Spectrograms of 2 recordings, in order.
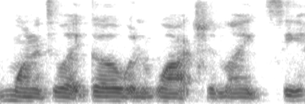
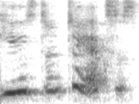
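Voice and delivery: much higher-pitched, loud shouted call. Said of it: "Or like [name]".

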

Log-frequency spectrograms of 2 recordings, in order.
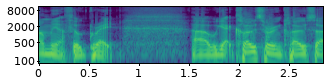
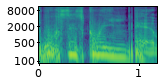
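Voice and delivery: mock very high, screamed voice; 10 semitones higher than usual. Retelling a strip search, the speaker acts out the searcher screaming at them. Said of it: "screaming at me".

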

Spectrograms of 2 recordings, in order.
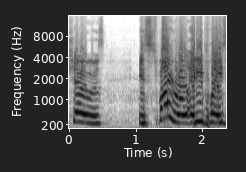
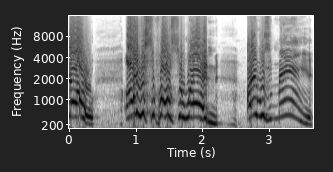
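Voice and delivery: play-acted very high, frantic, unravelling, losing-it outburst; 10 semitones higher than usual. Describing a character's defeat, imitating him losing it. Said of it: "he's just, like, losing it".

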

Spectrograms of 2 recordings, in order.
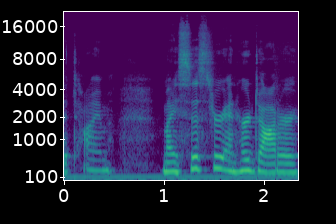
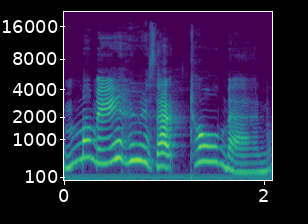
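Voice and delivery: put-on very high, very loud, swooping, shrill Victorian child voice; 10 semitones higher, 10 dB louder than usual. Quoting a niece asking her mother, in a put-on Victorian English child voice. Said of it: "the purposes of this quote, it's she's a Victorian English child".

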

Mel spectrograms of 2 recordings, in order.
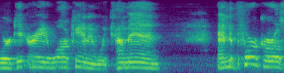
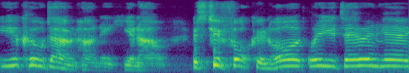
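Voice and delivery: imitated English accent; 4 semitones higher, 3 dB quieter than usual. Retelling how a sweet man sat a woman down, speaker quotes him in English accent. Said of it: "he's got that English accent".

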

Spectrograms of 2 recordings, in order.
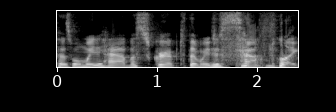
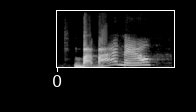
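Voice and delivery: very high-pitched, squeaky voice; 10 semitones higher than usual. Signing off the episode, doing an Ian impression. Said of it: "That was my best Ian impression".

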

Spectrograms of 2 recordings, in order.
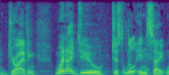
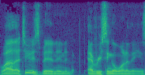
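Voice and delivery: ordinary talk, nothing marked

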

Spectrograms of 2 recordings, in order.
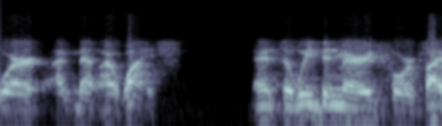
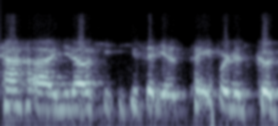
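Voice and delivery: mock giggling, very high laughing delivery; 11 semitones higher than usual. Retelling how mom laughed while telling everybody: imitating someone laughing while talking. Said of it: "she starts laughing and she's telling everybody".

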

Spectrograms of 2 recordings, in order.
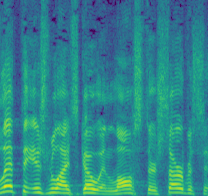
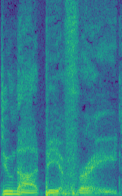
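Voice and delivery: slow, steady, reassuring voice; 10 semitones lower, 6 dB quieter than usual. Reading scripture aloud, voicing Moses answering the people: Moses voice. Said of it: "This is how Moses sounds".

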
